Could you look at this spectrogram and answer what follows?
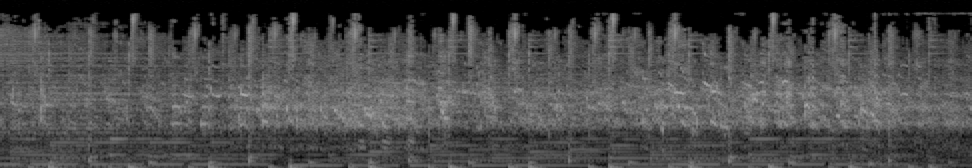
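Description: Turkeys on a Mennonite turkey farm in Belize gobble repeatedly in a dense, overlapping flock chorus, frequent sharp calls rising over a constant bed of clucking and farm noise, with no voices.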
